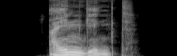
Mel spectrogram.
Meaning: second-person plural dependent preterite of eingehen
- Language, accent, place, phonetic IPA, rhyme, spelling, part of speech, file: German, Germany, Berlin, [ˈaɪ̯nˌɡɪŋt], -aɪ̯nɡɪŋt, eingingt, verb, De-eingingt.ogg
